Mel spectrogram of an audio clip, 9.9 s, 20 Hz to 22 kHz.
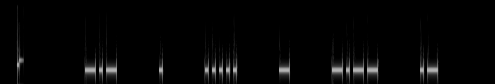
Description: Morse code, heard as a keyed tone, about 17 wpm, spaced as for 8 wpm, 700 Hz. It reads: KE5TYA
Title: USA Call Signs - 4x Character Spacing - 17wpm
